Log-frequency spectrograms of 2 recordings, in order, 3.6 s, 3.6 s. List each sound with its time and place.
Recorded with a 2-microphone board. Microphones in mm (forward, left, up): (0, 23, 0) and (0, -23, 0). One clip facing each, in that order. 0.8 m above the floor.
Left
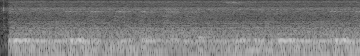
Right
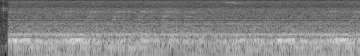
0.1 s a bird: 55° right (ahead or behind), 1.5 m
